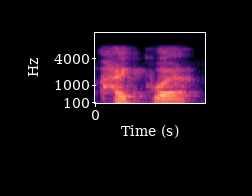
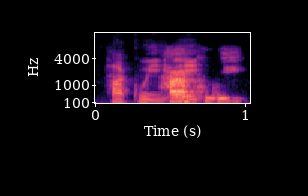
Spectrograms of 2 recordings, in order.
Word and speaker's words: Hakui: And that goes into the, how do you say, the Haiku Museum? Hakui.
